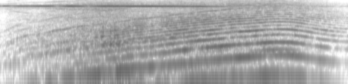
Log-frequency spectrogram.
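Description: A model airplane engine is started before takeoff, its whine climbing steadily in pitch over a few seconds before leveling into a loud, even buzz, with no voices.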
